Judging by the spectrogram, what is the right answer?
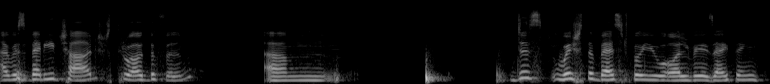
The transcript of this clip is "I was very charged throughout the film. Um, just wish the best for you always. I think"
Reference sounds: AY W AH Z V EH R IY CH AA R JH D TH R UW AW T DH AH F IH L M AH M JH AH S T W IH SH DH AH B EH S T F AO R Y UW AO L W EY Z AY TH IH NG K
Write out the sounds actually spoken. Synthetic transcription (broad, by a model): AY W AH Z V EH R IY CH AA R JH D T R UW AW T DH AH F IH L M AH M JH AH S T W IH SH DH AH B EH S T F AO R Y UW AO L W EY Z AY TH IH NG K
